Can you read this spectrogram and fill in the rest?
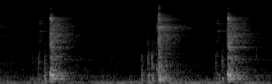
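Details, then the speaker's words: Craftsman zero-turn mower no-start troubleshooting: pulling the PTO switch gives three crisp, separate clicks, checking seat switch and PTO clutch. Normal PTO clutch engagement. "That's doing two things. It's checking your seat switch and your PTO clutch."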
